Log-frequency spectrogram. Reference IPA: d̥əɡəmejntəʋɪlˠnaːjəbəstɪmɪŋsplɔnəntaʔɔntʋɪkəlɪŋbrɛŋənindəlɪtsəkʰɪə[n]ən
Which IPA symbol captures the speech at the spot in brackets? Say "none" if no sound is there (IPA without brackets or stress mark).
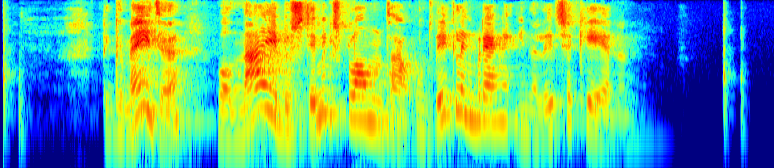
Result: n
